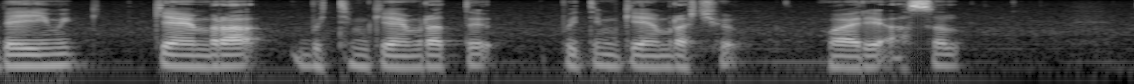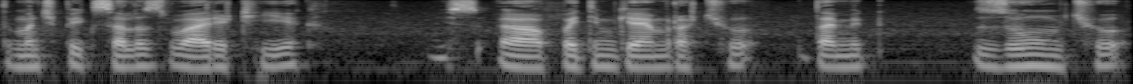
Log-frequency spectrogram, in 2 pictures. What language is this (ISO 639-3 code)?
kas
